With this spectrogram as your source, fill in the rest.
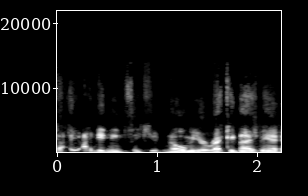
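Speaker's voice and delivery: plain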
